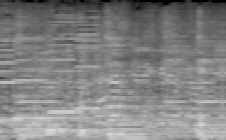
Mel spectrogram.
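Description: Live fado song: a male voice singing over accordion and guitar accompaniment, with long held notes.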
